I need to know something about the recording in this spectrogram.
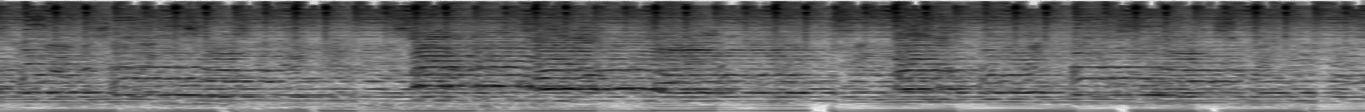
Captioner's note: upbeat music; students talking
